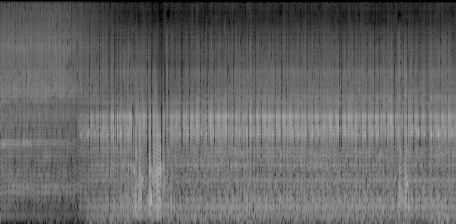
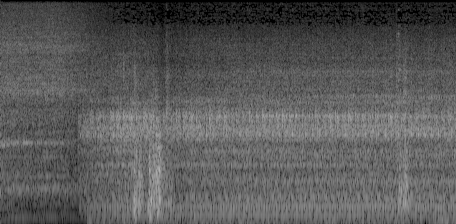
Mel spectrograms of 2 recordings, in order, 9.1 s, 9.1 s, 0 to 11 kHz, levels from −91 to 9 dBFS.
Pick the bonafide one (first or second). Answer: second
